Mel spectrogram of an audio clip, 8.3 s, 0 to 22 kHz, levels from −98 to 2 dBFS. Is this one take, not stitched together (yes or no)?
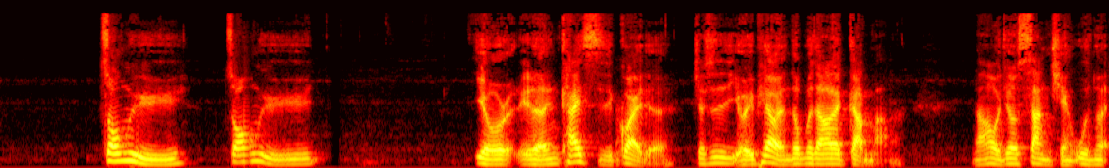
no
